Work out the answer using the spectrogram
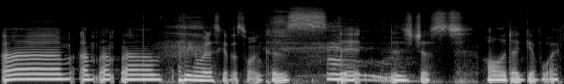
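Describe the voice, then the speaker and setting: A woman's voice: a little high, flat delivery, moderate pace, creaky, mellow. Giggly woman reading song lyrics aloud. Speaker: podcast co-host. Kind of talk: casual chat, reading song lyrics in a guessing game.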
